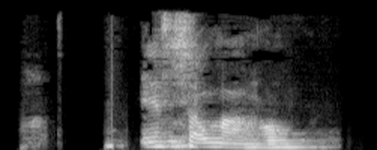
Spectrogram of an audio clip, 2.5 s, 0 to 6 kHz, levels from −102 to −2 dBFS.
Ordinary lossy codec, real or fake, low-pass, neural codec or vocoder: MP3, 32 kbps; fake; 5.4 kHz; codec, 16 kHz in and 24 kHz out, 1.1 kbps, FireRedTTS-2 codec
